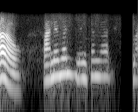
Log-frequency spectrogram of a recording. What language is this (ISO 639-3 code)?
brx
